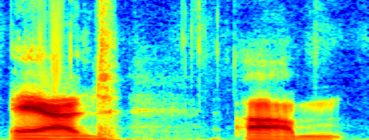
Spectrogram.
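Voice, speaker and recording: A man's voice: sits low, flat delivery, very slow, pushed and bright, clean tone, dry recording, clean studio sound. A man teaching an informal Bible class, talking conversationally with frequent ums and jokey asides to the class.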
